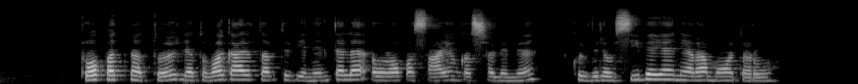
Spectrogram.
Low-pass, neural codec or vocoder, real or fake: 14.4 kHz; none; real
